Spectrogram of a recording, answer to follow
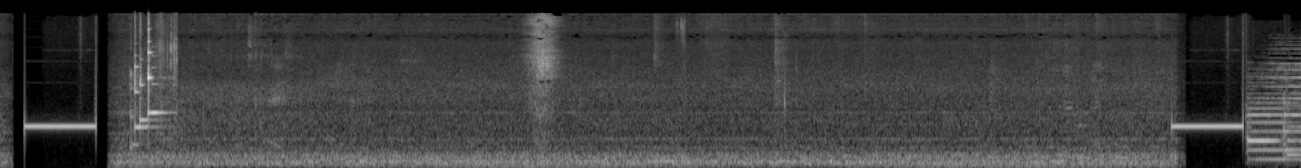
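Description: Passenger train running, heard from inside the carriage as a steady low rumble. A short steady beep sounds just after the start and another just before the end.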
